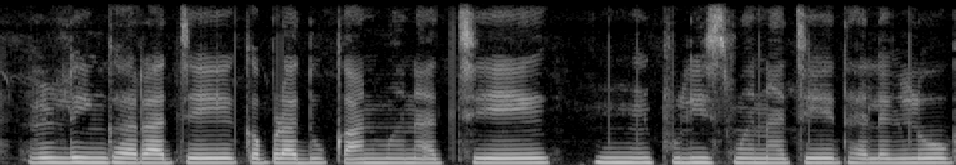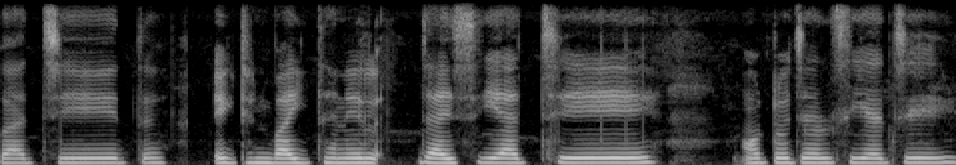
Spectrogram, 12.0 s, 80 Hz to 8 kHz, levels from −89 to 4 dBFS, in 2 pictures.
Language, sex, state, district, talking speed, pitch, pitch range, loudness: Halbi, female, Chhattisgarh, Bastar, 115 wpm, 220 Hz, 210-225 Hz, -24 LUFS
